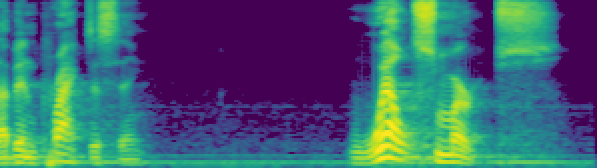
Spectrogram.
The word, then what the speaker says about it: Weltschmerz: This word, it's a German word, and I want to pronounce it. I've been practicing. Weltschmerz, spelled W-E-L-T-S-C-H-M-E-R-Z, Weltschmerz.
